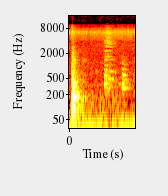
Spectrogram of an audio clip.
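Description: A spoon scrapes and stirs kadai mushroom masala in a hot pan, three strokes over a steady close sizzle of frying.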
